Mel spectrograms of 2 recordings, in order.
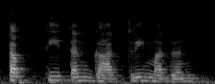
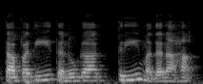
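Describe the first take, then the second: First: Short vowels are dropped, Hindi-style. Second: Every short vowel is fully pronounced. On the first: The speaker calls it wrong. "you can't speak Sanskritam like Hindi" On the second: The speaker calls it right. "So it's"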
